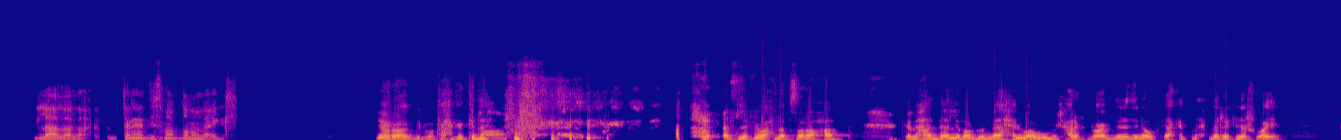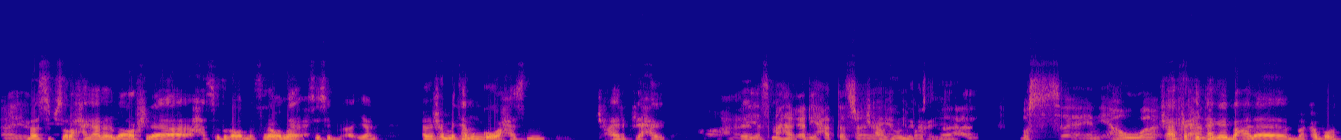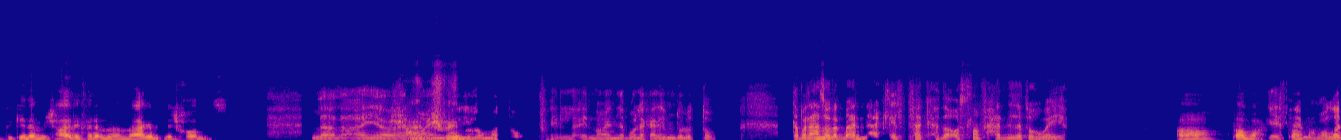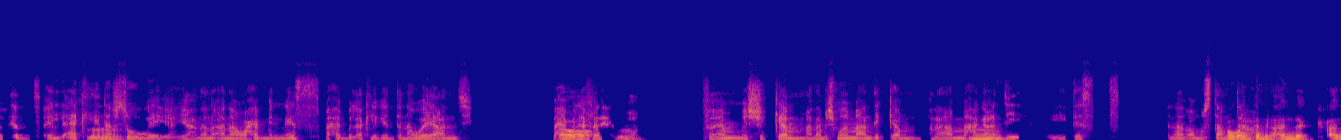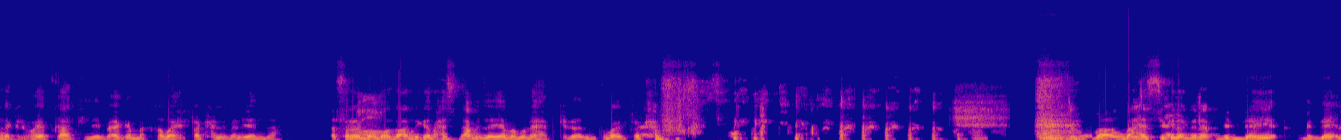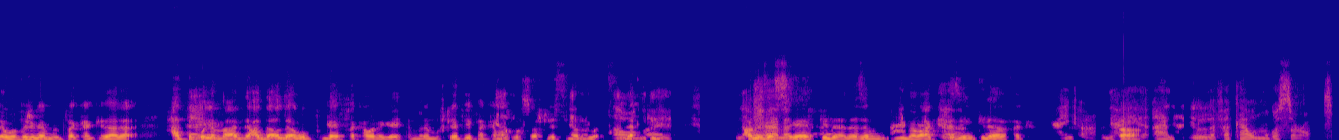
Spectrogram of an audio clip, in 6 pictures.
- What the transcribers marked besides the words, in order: distorted speech; laugh; unintelligible speech; in English: "الTop"; in English: "الTop"; tapping; in English: "الTaste"; laugh; static; unintelligible speech; tsk; other background noise; "والمكسّرات" said as "المجسّرات"
- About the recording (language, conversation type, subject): Arabic, unstructured, إزاي تقنع حد يجرّب هواية جديدة؟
